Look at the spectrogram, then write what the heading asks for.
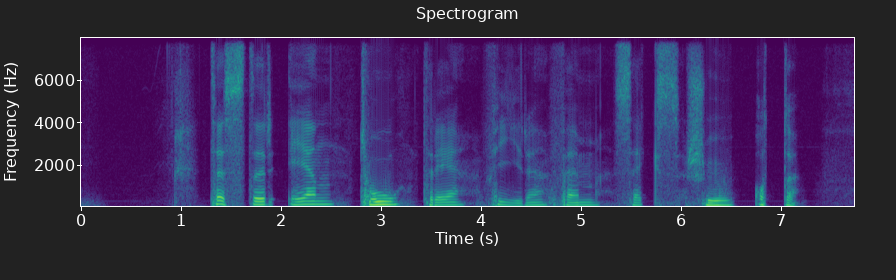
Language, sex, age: Norwegian, male, 46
